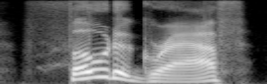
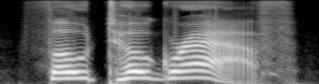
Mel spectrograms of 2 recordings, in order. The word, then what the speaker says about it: photograph: Photograph, not photograph.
